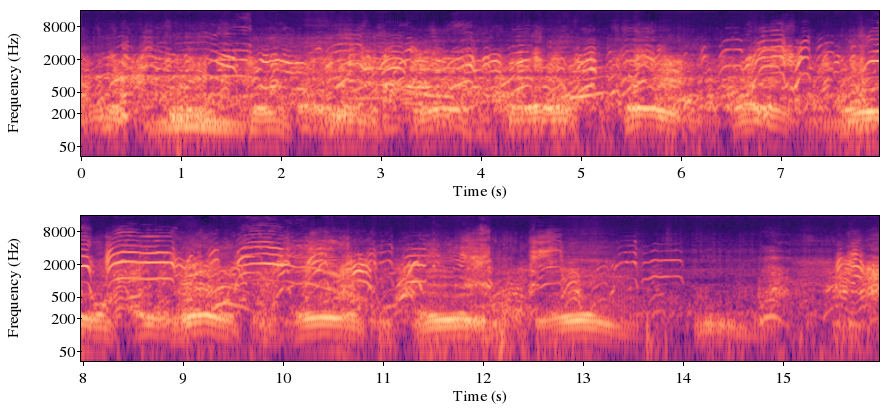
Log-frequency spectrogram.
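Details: Hyenas fighting a lion for food, giving their laugh: quick, high, chattering giggles and squeals in overlapping bursts above a steady low rhythmic pulse, with brief gaps near the end.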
